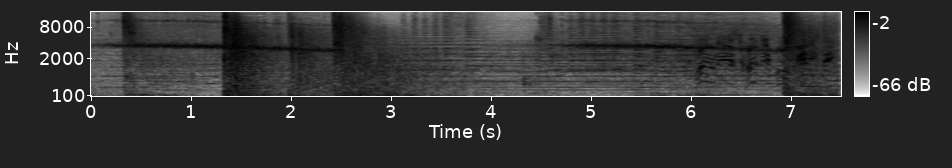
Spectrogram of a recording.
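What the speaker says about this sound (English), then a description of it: "Mortar bombarding the house." Mortar rounds bombard a house in a strategy video game, with heavy booming impacts and crashes over a dense battle soundscape of scattered gunfire and effects, loud and repeated.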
